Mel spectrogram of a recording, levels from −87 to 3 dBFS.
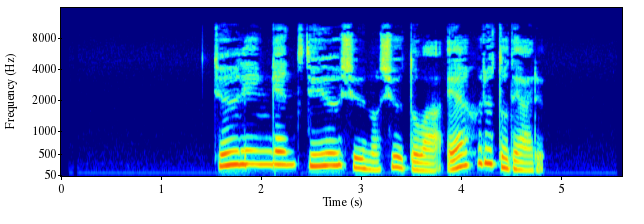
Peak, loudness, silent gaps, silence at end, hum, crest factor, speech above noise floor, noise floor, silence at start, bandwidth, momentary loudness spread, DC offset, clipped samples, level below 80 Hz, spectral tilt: -6 dBFS; -21 LUFS; none; 0.8 s; none; 16 dB; 46 dB; -67 dBFS; 1.55 s; 11.5 kHz; 6 LU; under 0.1%; under 0.1%; -72 dBFS; -4.5 dB/octave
